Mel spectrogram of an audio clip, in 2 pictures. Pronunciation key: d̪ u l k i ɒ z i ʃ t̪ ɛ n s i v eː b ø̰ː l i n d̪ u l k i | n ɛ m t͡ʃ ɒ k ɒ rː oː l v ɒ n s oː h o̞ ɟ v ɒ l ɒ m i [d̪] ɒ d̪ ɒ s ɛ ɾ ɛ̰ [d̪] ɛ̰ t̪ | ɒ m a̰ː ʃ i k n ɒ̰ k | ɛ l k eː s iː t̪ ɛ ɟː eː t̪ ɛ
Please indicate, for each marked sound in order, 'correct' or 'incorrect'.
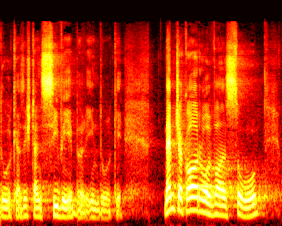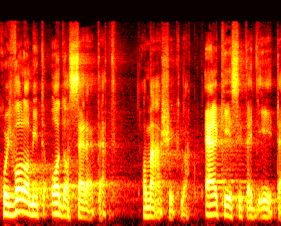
incorrect: t̪, incorrect: t̪

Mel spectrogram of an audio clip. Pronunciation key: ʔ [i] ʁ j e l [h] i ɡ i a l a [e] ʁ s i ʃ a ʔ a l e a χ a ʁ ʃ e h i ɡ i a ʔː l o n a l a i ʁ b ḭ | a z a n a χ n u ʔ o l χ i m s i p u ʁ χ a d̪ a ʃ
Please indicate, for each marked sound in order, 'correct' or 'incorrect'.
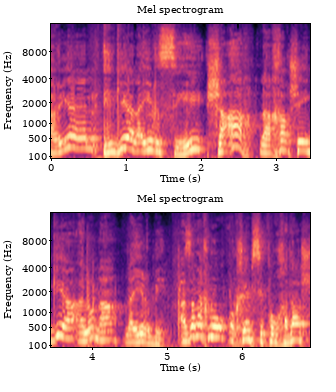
incorrect: a, correct, incorrect: i

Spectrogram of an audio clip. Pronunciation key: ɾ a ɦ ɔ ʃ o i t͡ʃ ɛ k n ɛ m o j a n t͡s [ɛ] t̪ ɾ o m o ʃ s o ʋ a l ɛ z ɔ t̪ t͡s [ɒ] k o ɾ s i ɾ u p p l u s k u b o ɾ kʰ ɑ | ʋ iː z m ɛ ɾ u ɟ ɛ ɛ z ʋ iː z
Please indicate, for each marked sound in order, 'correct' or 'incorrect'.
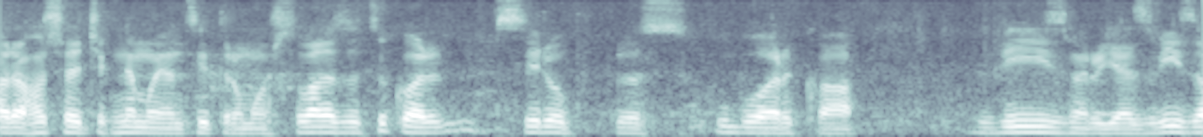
incorrect: i, incorrect: u

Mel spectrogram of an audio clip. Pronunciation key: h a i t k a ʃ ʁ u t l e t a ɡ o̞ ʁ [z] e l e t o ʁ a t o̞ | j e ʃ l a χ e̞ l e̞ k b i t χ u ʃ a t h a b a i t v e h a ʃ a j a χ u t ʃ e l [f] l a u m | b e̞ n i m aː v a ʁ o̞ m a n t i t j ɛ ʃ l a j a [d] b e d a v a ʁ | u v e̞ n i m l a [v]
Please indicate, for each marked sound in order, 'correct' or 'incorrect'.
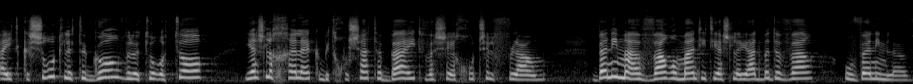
incorrect: v, correct, correct, correct

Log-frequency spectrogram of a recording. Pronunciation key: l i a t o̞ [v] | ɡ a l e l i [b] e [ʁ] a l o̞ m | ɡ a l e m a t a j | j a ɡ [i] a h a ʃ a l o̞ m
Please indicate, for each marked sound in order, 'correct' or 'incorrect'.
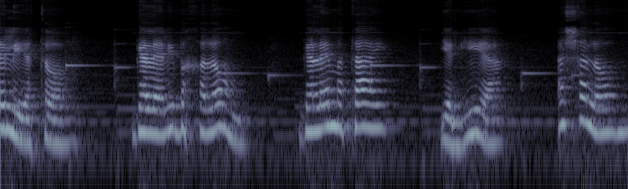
correct, correct, incorrect: χ, correct

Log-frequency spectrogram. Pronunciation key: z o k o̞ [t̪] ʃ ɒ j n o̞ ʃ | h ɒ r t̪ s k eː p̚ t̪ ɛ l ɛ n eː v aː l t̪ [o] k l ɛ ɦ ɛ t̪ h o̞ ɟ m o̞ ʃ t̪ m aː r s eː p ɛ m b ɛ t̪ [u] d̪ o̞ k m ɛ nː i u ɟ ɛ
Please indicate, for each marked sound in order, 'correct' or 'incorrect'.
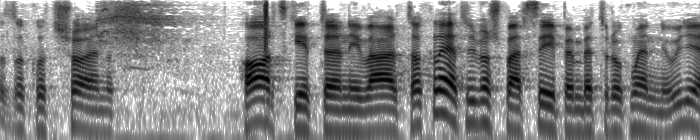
correct, incorrect: ɒ, correct

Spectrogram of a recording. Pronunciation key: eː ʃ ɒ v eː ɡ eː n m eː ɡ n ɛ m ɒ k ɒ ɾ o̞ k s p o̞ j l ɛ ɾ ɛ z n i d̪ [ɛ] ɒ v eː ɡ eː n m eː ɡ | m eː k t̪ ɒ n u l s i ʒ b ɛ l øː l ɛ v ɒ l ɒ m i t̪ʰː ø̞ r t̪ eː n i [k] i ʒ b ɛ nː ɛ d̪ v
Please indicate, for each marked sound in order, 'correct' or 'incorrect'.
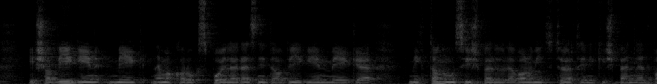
correct, correct

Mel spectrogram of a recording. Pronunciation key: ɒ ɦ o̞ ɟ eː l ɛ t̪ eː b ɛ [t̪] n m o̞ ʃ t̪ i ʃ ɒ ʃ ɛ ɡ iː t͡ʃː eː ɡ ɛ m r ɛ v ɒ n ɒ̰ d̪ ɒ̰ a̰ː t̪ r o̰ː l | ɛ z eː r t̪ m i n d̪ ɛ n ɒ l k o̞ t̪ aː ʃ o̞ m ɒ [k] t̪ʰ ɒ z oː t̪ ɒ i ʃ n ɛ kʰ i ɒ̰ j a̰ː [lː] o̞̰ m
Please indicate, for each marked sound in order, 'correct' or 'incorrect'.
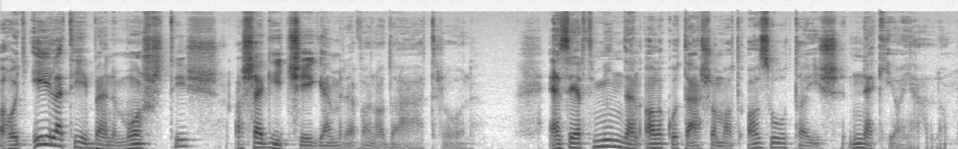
incorrect: none, incorrect: none, correct

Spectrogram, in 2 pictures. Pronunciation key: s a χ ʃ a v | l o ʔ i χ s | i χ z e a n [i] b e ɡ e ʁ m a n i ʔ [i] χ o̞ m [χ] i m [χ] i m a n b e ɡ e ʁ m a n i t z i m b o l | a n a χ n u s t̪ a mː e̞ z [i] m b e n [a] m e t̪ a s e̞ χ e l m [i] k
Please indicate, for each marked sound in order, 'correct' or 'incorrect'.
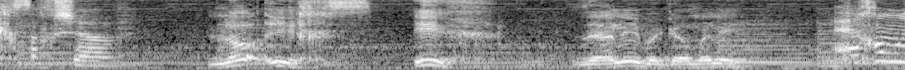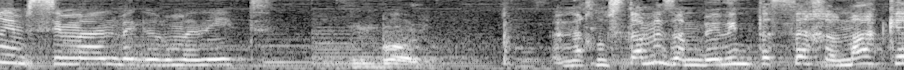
correct, incorrect: e, incorrect: ʁ, incorrect: s, incorrect: a, incorrect: i, incorrect: a

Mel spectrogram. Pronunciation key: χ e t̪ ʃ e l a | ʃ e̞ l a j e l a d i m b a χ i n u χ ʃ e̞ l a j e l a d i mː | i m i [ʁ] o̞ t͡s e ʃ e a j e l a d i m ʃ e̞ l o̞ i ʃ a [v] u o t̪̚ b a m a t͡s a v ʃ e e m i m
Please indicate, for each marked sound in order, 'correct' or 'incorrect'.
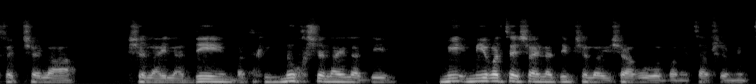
correct, incorrect: ʁ

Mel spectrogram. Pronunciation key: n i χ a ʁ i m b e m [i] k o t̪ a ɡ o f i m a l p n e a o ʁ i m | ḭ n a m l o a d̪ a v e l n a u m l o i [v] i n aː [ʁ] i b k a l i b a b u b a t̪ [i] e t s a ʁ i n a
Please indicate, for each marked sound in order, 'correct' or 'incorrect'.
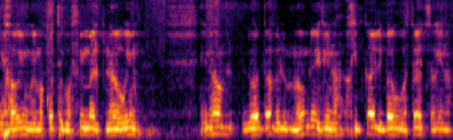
incorrect: a, correct, incorrect: χ, incorrect: a

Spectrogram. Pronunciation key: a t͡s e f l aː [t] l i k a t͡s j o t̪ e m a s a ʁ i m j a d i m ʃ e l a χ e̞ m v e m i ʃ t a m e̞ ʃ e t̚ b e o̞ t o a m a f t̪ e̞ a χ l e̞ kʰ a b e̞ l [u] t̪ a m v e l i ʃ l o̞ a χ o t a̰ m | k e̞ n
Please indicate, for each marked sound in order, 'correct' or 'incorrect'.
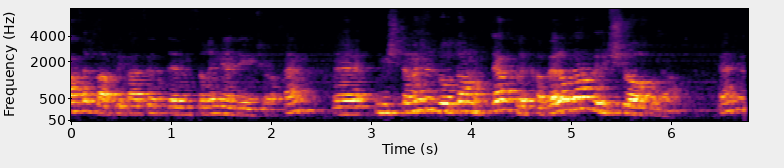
incorrect: p, incorrect: o

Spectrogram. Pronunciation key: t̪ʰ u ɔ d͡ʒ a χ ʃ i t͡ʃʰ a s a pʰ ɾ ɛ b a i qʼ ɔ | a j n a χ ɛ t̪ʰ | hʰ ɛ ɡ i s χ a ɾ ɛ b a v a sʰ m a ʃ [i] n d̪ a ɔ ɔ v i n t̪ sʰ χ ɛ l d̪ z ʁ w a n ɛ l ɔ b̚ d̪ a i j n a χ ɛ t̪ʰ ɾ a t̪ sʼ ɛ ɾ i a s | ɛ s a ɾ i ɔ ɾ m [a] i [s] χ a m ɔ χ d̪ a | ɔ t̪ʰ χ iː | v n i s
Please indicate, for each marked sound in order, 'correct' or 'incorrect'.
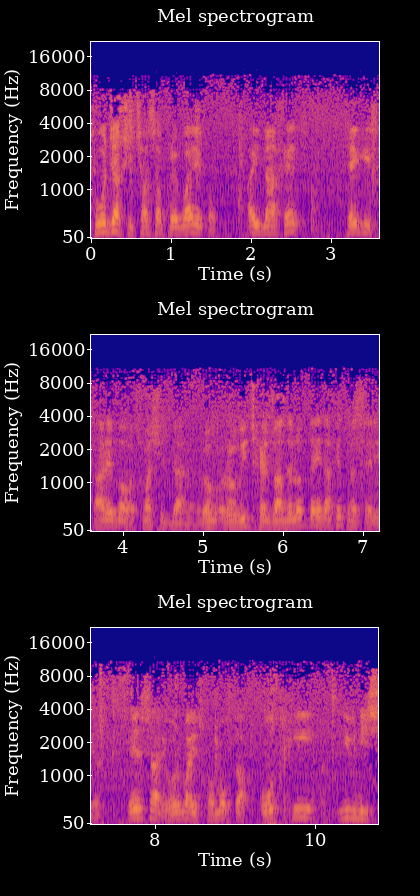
correct, correct, correct

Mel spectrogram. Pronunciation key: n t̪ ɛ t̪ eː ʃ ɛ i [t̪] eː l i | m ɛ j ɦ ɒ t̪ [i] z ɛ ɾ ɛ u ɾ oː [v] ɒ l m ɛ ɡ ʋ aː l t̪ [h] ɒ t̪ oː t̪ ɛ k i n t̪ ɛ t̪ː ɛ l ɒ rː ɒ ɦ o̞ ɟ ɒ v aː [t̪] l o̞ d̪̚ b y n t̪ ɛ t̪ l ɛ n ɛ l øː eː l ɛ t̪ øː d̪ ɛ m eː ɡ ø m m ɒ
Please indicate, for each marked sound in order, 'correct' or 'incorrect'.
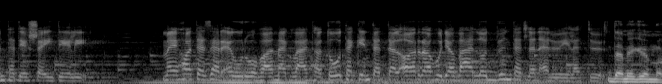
correct, incorrect: ɛ, correct, correct, incorrect: d̪

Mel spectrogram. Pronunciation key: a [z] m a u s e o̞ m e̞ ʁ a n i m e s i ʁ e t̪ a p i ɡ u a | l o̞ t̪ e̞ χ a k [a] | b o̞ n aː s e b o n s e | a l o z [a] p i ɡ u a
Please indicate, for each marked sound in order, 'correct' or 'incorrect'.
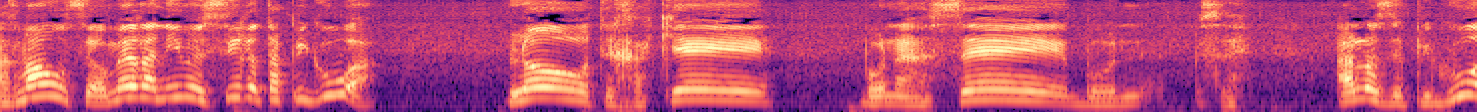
correct, incorrect: e, incorrect: e

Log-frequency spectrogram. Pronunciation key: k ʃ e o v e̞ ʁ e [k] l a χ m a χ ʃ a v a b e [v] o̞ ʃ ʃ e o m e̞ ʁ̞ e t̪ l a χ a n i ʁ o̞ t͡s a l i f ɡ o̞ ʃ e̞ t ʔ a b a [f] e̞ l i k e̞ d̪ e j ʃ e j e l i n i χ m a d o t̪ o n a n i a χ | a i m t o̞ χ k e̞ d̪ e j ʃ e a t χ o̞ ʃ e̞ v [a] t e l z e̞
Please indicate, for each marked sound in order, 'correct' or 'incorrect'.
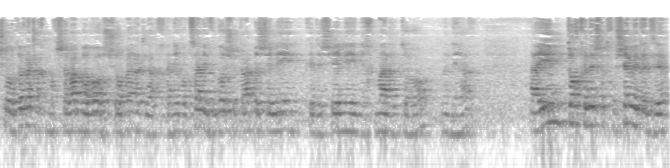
incorrect: t, incorrect: ʁ, incorrect: ʃ, incorrect: e

